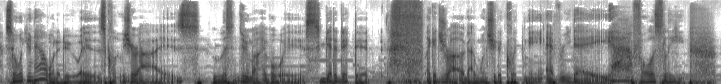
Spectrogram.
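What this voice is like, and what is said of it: Imitates a guided meditation tape voice. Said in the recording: “My best impression of a tape.”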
